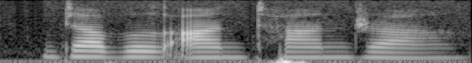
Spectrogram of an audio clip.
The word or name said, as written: double entendre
